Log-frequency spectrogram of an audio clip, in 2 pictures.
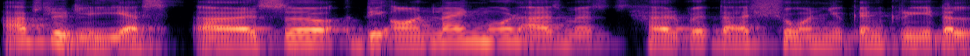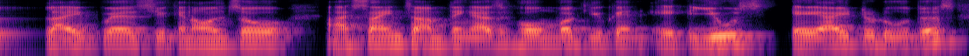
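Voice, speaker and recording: A man's voice: mid-range voice, steady tone, moderate pace, few pauses. A young man presenting a webinar, answering questions politely and reassuringly, recorded on a video call in a small room. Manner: polite, reassuring, says ma'am often. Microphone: webcam on a video call.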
